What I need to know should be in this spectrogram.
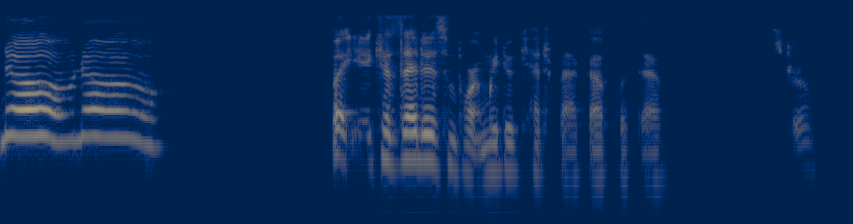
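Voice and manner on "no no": play-acted screaming, very high pitch. Recapping a scene where a character screams at the window, retelling a scream. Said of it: "he's screaming at the window like".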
